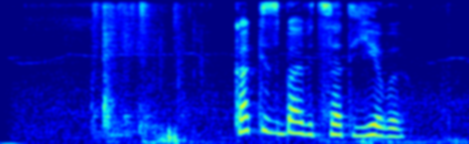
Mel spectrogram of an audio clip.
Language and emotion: Russian, neutral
